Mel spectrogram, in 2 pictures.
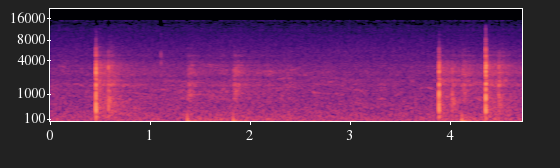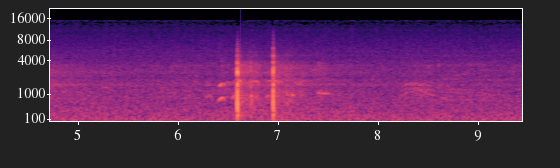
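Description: Distant fireworks going off: sharp cracks, mostly in pairs about half a second apart, roughly every two to three seconds, with a couple of fainter cracks early on.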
